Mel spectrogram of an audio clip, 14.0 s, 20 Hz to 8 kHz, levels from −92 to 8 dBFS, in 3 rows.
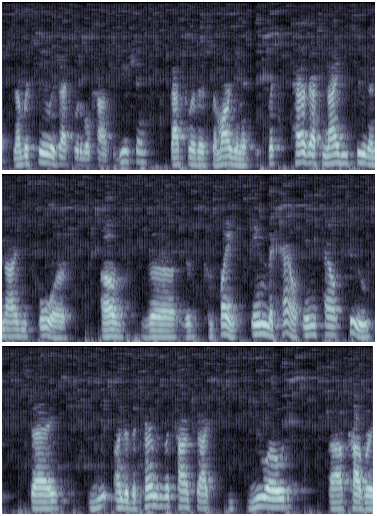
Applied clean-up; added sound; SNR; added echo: classical method log-MMSE.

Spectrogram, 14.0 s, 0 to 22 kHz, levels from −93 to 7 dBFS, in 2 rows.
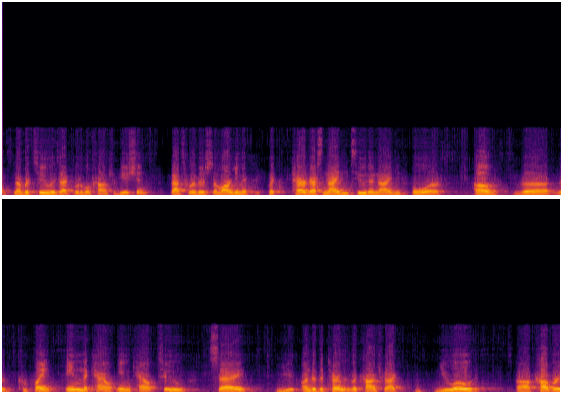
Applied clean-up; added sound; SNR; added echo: neural separator model SepFormer DNS4.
